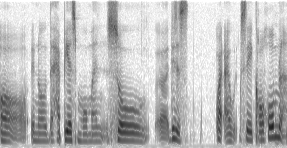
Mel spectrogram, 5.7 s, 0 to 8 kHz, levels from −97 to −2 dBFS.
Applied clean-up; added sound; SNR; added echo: none; none; none; none.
